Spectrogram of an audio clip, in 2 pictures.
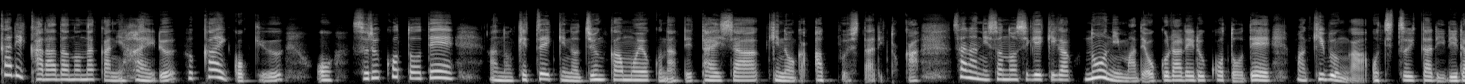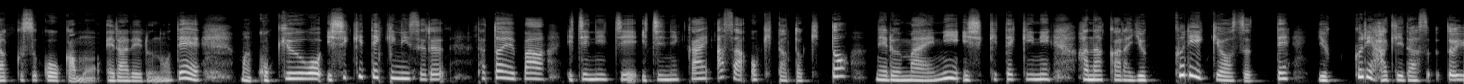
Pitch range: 185-260 Hz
